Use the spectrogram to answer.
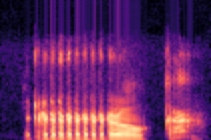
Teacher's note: fonológicamente es la vibrante múltiple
